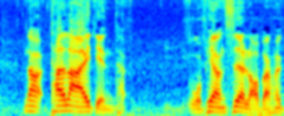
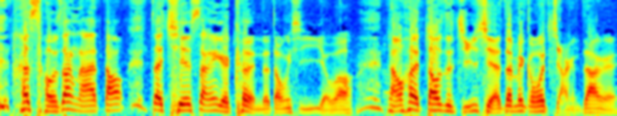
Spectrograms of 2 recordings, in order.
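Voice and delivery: usual speaking voice

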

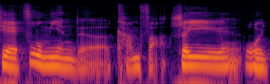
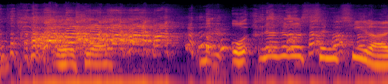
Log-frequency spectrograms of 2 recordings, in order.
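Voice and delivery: laughing loudly while talking; words break into high laughter; 6 dB louder, slower than usual. Real, not acted. Laughing while retelling argument.

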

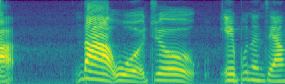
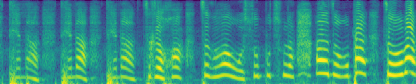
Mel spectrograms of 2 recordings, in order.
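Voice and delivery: flustered panic; 7 semitones higher than usual. Retold or imitated. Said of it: "那妈妈就一直murmur".

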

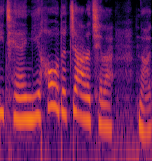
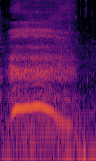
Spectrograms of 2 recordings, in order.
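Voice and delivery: high, soft horrified gasp; acted sharp intake of shock; 7 semitones higher, 8 dB quieter than usual. A narrator's reading. Xiao Wang looks in the mirror, shocked gasp.

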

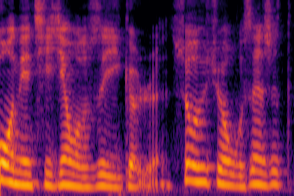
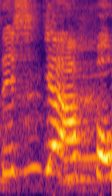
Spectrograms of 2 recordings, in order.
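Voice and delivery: much higher, loud scared cry; panicked shriek; 13 semitones higher, 9 dB louder than usual. Real, not acted. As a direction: squeal in sudden fright. Recalling boss caught her. (吓得尖叫)

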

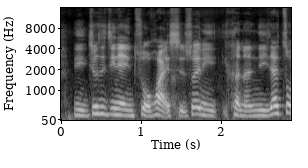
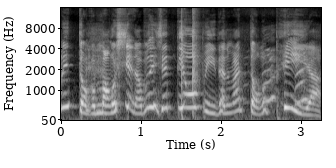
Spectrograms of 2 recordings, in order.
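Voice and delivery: louder, higher, laughing through a mock scold; exasperated retort; 8 semitones higher, 6 dB louder than usual. Teacher scolding a student who threw the pen, loud and laughing. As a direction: snap back at him, half laughing. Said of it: "然后我就很气".

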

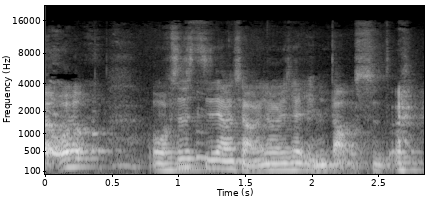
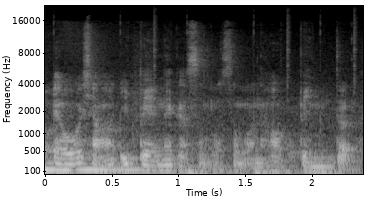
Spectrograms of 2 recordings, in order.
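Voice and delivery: soft, murmured into a friend's ear; hushed aside at the counter; whispered order; 4 semitones lower, 10 dB quieter than usual. Retold or imitated.

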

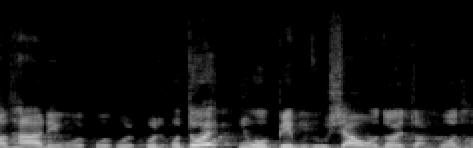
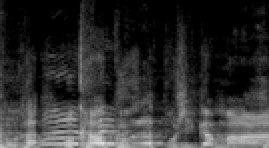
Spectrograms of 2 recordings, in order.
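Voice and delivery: laughing; 11 semitones higher, 5 dB louder than usual. Real, not acted. Defending himself while laughing.

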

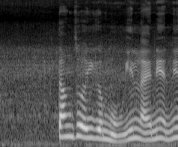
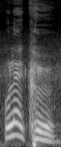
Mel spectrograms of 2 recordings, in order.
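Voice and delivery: Taiwanese-accented English; 2 semitones higher, 5 dB louder than usual. Shown as a demonstration. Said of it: "以台客来念是".

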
